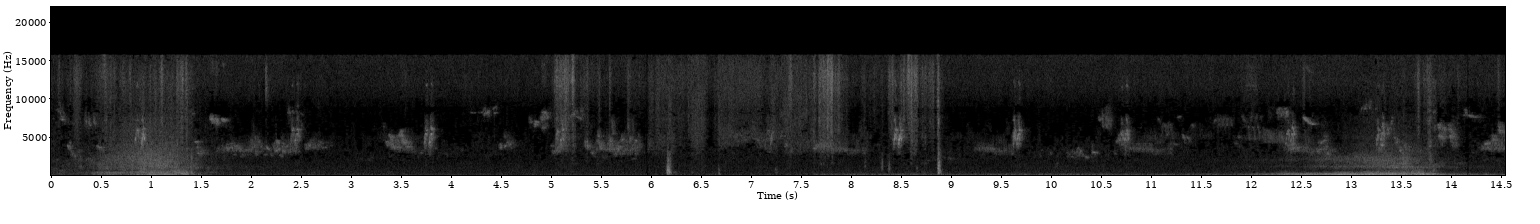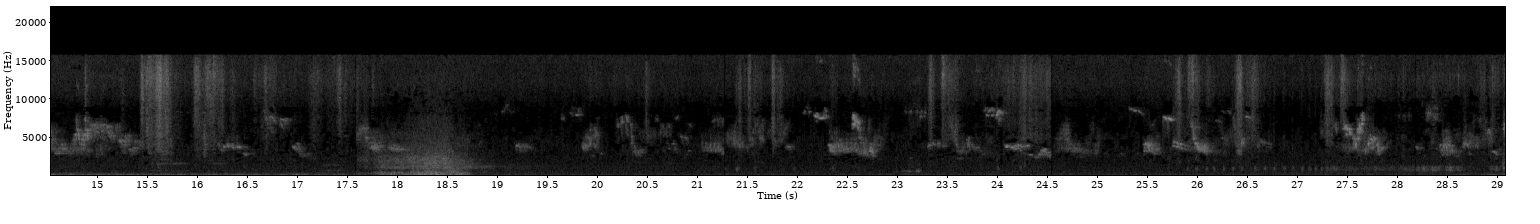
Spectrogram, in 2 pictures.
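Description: Birds chirping faintly off and on. Three brief, louder swells of noise come about a second in, around halfway through, and about two-thirds of the way through.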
